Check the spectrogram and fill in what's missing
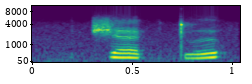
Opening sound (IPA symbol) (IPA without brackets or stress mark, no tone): t͡ʃ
